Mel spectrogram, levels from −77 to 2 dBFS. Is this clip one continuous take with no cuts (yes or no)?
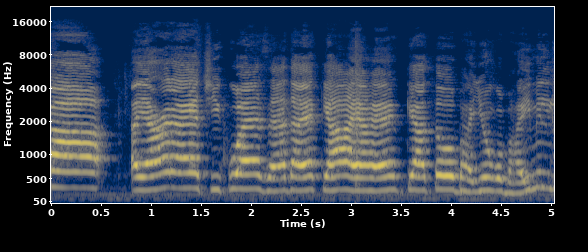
yes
